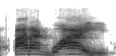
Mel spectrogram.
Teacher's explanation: Junção de uma semivogal, uma vogal e uma semivogal, formando apenas uma sílaba. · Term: tritongo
